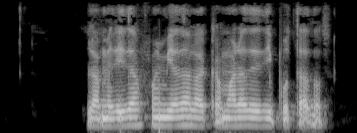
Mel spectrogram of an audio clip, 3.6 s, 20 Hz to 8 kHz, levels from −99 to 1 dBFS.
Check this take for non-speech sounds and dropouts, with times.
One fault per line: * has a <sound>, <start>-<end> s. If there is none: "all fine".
all fine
